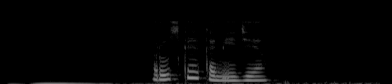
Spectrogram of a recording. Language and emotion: Russian, neutral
